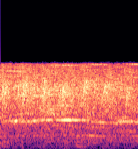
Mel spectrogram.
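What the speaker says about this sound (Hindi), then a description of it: "तुम लोग तालियां बजा रहे हो" Steady applause from an audience at a religious gathering, a continuous even wash of clapping heard from a short distance for the whole stretch, with no talking over it.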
